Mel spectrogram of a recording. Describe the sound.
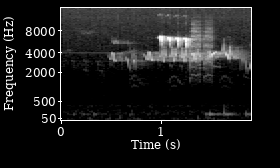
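A bird gives a 'chulep' call in the distance, a faint burst of about four quick, high chirping notes over a quiet background.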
